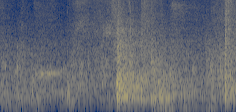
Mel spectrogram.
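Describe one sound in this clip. A kick thumps against a raised guard.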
